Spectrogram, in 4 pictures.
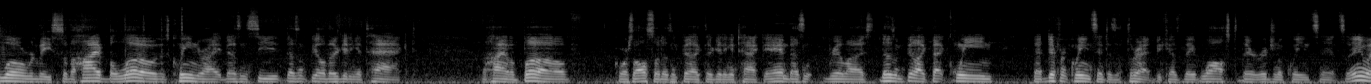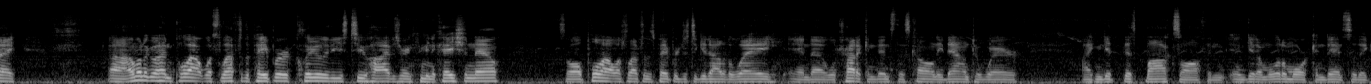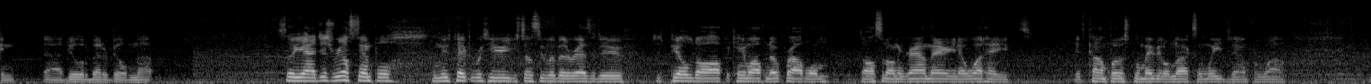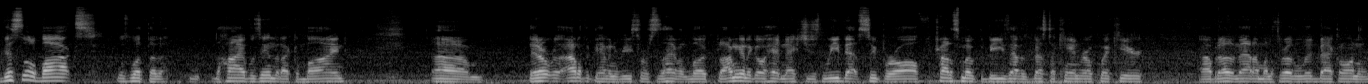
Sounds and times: Speech: 0.0s - 4.2s, 4.8s - 13.9s, 14.8s - 29.0s, 30.2s - 40.3s, 41.1s - 44.6s, 45.4s - 54.8s
Outside, rural or natural: 0.0s - 54.8s.

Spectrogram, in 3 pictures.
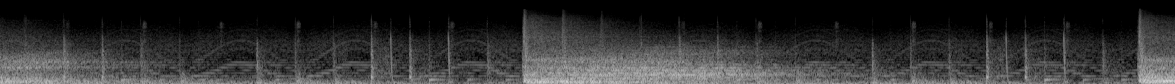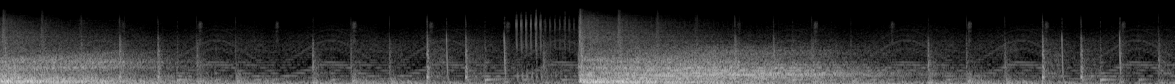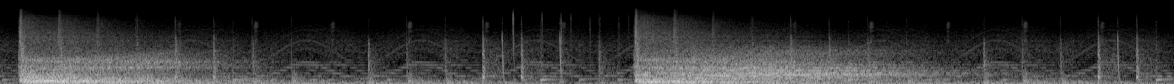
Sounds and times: Music: 0.0s - 35.2s.

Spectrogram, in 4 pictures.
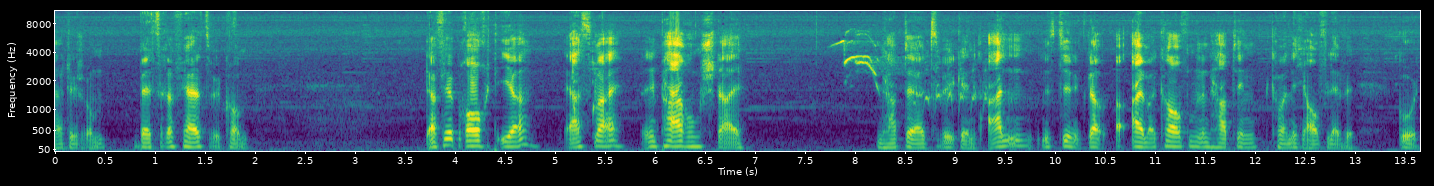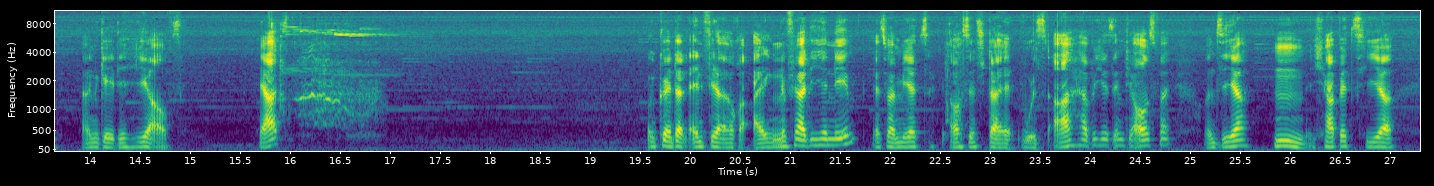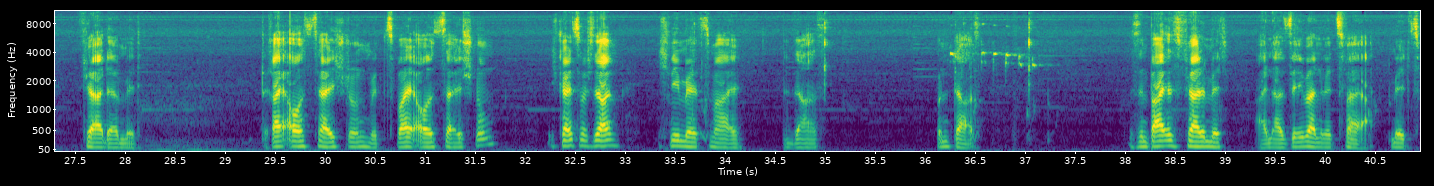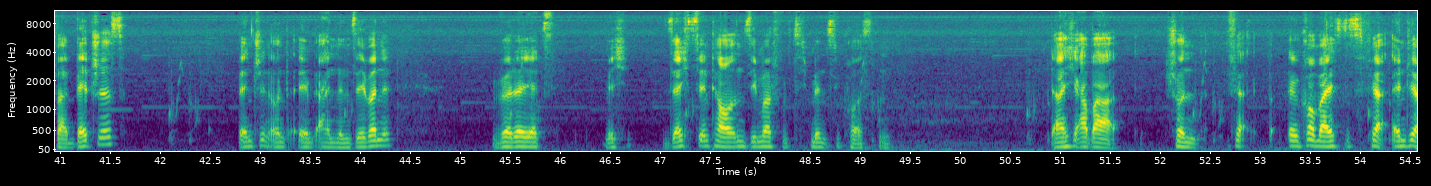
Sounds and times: Speech: 0.0s - 2.0s, 3.7s - 6.9s, 8.2s - 15.0s, 15.7s - 16.0s, 19.6s - 28.2s, 29.4s - 31.7s, 32.3s - 35.0s, 36.2s - 36.6s, 38.0s - 41.6s, 42.8s - 44.4s, 45.4s - 49.4s, 50.9s - 54.5s
Music: 0.0s - 54.5s
Neigh, whinny: 15.9s - 17.1s.

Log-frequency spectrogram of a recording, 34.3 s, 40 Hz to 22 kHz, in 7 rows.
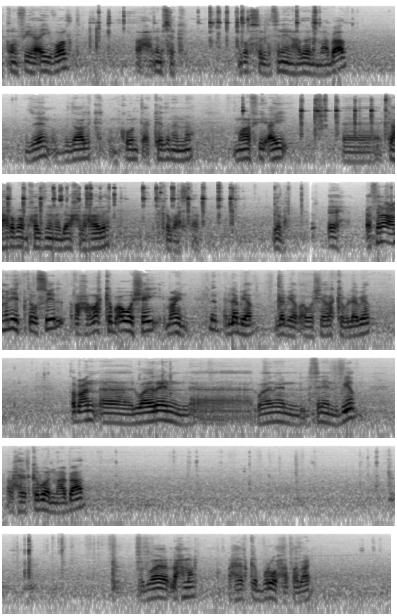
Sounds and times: Speech: 0.0s - 1.0s, 1.7s - 2.3s, 3.0s - 4.4s, 5.2s - 8.5s, 9.2s - 11.2s, 13.2s - 19.4s, 20.6s - 25.7s, 31.2s - 33.4s.

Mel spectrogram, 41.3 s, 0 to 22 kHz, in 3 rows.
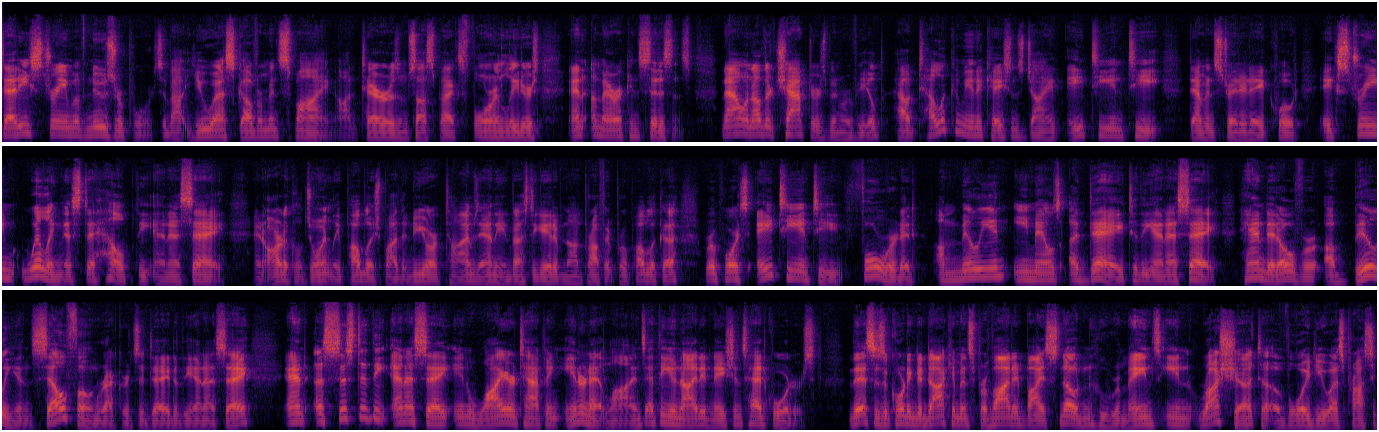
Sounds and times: Speech: 0.0s - 41.2s.

